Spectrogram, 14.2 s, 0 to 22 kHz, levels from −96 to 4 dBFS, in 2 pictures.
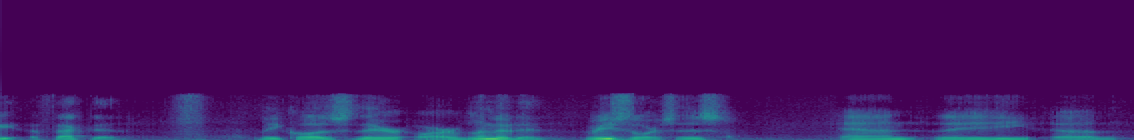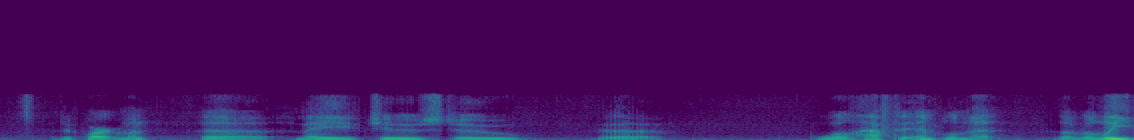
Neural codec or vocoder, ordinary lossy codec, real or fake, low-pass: codec, 16 kHz in and 24 kHz out, 0.9 kbps, LongCat-Audio-Codec, four codebook decoder; AAC, 32 kbps; fake; 7.2 kHz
